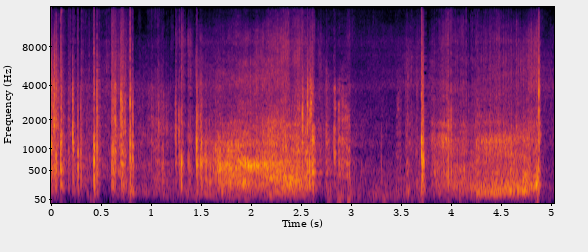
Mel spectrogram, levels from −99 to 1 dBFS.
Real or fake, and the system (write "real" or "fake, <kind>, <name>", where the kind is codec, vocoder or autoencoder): real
